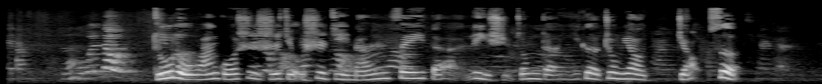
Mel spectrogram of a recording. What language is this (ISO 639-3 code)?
zho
